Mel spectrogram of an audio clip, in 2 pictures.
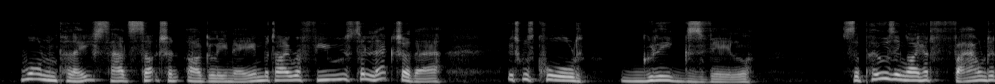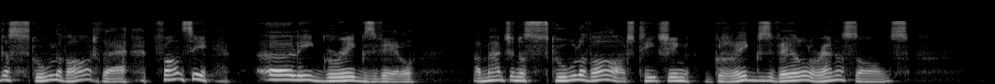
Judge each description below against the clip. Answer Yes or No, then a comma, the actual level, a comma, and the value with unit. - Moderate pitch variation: No, wide, 5.7 semitones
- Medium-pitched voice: Yes, medium, 175 Hz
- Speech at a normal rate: No, slow, 110 wpm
